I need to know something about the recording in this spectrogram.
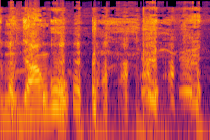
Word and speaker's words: Mjango: I'm telling him that is pronounced as Mjango. Mjango, because how do you pronounce mongoose, my friend?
